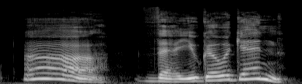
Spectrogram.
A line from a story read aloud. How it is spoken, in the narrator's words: cried the German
